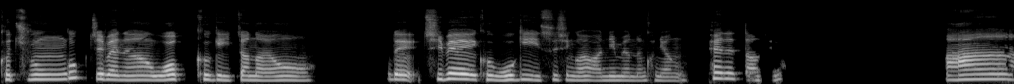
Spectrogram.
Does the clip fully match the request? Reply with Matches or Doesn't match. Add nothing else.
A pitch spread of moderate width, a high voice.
Matches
